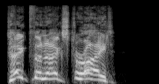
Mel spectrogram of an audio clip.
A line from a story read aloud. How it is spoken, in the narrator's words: shouted down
